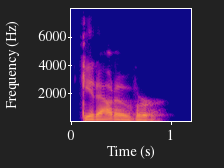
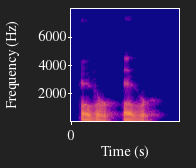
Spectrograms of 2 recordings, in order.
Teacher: Now we need the V sound in of because we don't pronounce the H in her. We link the sounds. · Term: the H is silent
